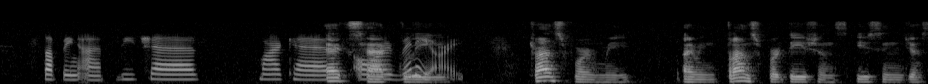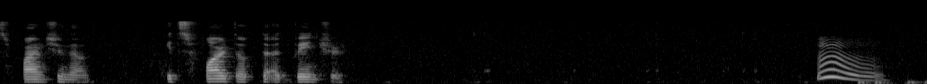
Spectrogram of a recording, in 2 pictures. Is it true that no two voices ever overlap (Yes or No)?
No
